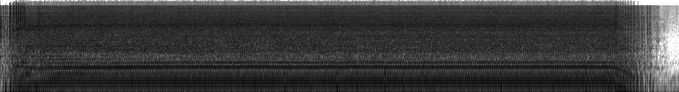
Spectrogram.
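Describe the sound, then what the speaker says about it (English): A Craftsman lawn mower with a Briggs engine starts cold, catches, and settles into a loud, steady idle that runs for about twelve seconds before cutting off abruptly. "So let's do a cold start."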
